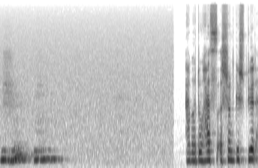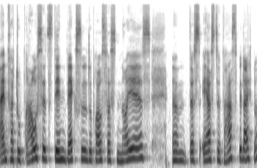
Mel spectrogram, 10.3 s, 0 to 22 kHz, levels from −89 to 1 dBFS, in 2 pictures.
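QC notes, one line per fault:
0.00–3.46 s, switch to a distant microphone: from the first moment the speech sounds roomy and hollow, thinner in the low end, roughly 5 dB quieter, with background noise sitting only about 20 dB under the speech, then at 3.46 s it snaps abruptly to a close, full sound. The likely cause is that the close microphone's feed was missing here, so this stretch carries a farther pickup that hears more room reflections and noise and less of the talker's bass.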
